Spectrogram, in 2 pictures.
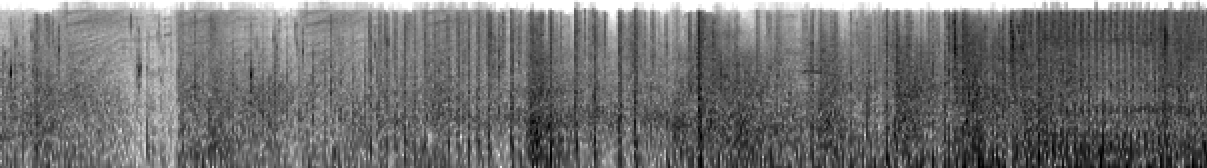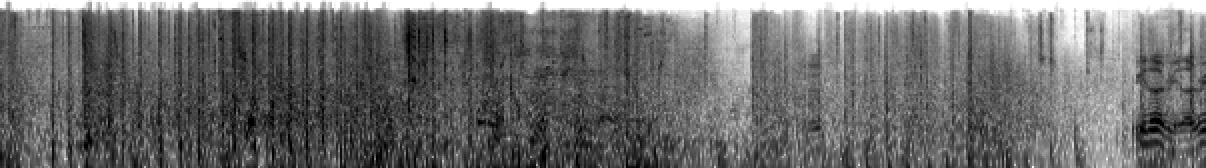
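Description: Sustained rapid gunfire in a shooter video game, dense continuous bursts and reload clatter filling the whole stretch with only brief lulls, loud and close.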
